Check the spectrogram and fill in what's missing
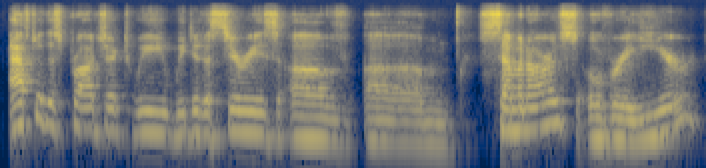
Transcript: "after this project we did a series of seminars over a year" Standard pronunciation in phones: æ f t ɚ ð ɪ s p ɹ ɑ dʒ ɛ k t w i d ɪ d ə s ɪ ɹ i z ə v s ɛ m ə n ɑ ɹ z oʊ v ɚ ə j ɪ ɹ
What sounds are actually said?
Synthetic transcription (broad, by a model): æ f t ɚ ð ɪ s p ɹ ɑ dʒ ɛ k t w i d ɪ d ə s ɪ ɹ i z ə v s ɛ m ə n ɑ ɹ z oʊ v ɚ ə j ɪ ɹ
